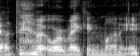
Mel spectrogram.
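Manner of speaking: ordinary talk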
